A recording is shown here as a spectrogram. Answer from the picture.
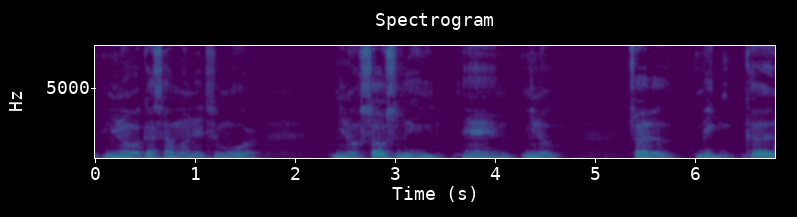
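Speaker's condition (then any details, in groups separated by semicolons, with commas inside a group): Cerebral palsy, spastic diplegia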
